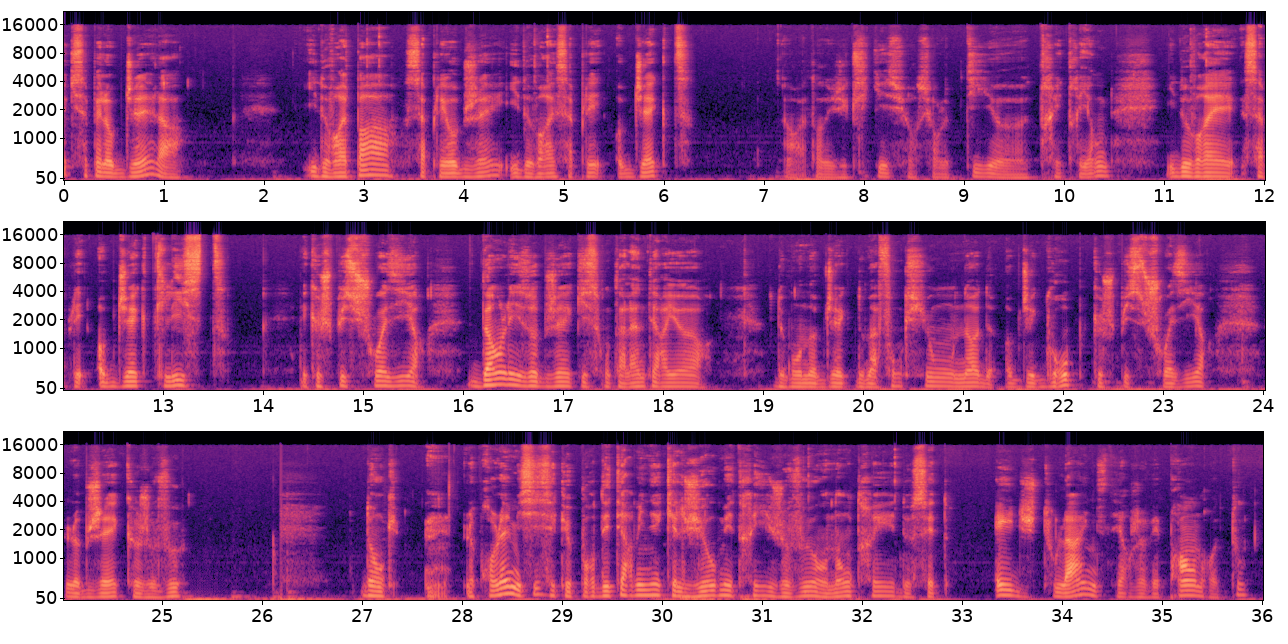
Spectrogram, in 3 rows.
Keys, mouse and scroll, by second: 2.9 click, 4.6 click, 11.2 click, 30.2 alt+middle click, 31.4 click.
